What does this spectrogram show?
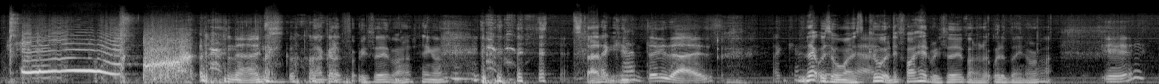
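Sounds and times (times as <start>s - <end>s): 
voice imitating a speeding screeching car: 0.1s - 2.0s
laughter: 1.9s - 6.0s
speech: 2.3s - 11.5s.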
